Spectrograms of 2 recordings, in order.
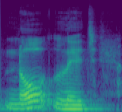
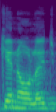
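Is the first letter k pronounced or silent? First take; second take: silent; pronounced. First: The word begins with an n sound. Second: The word begins with a pronounced k sound. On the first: The speaker calls it right. "फिर हम नो से शुरू करेंगे" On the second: The speaker calls it wrong. "ज़्यादातर लोग पहली के को भी पढ़ते हैं"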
